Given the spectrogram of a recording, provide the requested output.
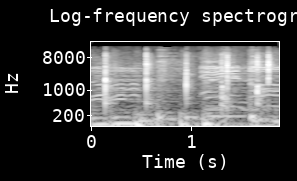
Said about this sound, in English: I like to clap too.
